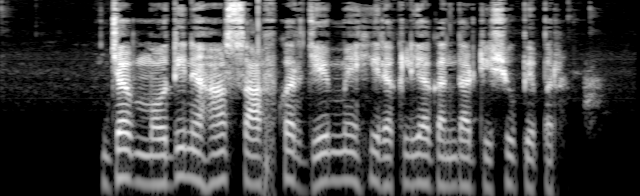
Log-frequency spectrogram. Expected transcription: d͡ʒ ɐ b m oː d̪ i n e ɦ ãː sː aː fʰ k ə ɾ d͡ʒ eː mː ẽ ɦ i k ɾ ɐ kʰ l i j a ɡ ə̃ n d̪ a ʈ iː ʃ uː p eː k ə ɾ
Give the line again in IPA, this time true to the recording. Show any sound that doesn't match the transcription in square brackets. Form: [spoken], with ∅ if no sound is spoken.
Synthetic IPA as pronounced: d͡ʒ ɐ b m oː d̪ i n e ɦ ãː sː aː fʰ k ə ɾ d͡ʒ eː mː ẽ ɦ i [∅] ɾ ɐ kʰ l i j a ɡ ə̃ n d̪ a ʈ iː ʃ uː p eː [p] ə ɾ

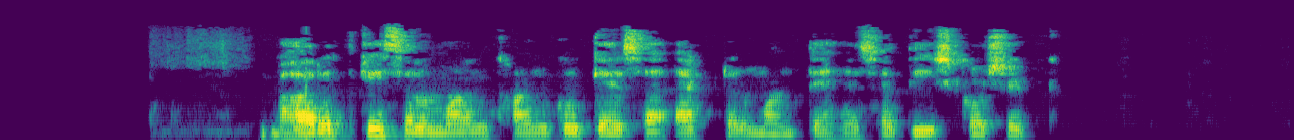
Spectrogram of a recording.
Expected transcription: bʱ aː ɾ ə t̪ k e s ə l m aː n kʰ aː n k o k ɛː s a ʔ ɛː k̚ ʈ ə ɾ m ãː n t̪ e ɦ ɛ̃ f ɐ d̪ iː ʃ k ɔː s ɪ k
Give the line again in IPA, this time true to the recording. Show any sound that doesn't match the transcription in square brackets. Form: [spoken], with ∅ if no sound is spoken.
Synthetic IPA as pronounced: bʱ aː ɾ ə t̪ k e s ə l m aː n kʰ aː n k o k ɛː s a ʔ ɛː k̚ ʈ ə ɾ m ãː n t̪ e ɦ ɛ̃ [s] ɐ [t̪] iː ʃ k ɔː [ʃ] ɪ k

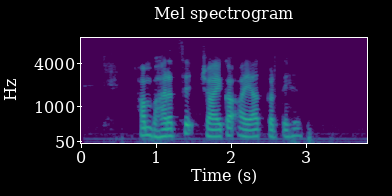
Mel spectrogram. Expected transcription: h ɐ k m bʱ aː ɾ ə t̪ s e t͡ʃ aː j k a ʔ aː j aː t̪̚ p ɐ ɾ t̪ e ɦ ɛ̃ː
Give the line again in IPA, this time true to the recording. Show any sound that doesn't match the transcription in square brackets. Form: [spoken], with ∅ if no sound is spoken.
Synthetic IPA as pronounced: h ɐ [∅] m bʱ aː ɾ ə t̪ s e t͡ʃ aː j k a ʔ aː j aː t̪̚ [k] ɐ ɾ t̪ e ɦ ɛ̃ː

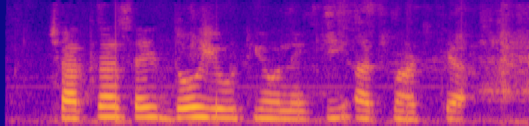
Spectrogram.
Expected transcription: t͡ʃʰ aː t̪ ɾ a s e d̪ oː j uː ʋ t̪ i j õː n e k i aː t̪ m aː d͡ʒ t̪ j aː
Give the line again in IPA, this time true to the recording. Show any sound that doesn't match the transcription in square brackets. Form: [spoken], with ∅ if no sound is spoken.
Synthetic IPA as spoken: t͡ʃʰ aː t̪ ɾ a s e d̪ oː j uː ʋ t̪ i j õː n e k i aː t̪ m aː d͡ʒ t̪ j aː

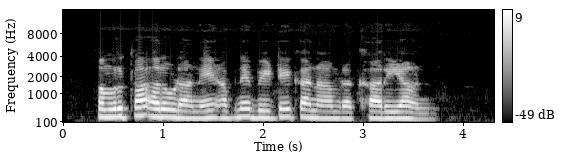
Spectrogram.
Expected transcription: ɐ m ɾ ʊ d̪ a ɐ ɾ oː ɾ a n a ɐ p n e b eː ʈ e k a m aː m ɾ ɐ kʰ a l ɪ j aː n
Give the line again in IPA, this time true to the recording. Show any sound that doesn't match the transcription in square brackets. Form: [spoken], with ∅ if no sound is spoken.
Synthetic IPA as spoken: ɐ m ɾ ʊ [t̪] a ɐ ɾ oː [ɽ] a n [e] ɐ p n e b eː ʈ e k a [n] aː m ɾ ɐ kʰ a [ɾ] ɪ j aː n

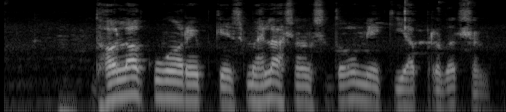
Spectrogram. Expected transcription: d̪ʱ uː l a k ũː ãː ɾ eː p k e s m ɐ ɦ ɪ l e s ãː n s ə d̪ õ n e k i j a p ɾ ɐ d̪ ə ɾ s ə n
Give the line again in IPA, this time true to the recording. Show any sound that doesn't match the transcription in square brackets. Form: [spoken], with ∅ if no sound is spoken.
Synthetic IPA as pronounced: d̪ʱ [ɔː] l a k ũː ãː ɾ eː p k e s m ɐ ɦ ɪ l [a] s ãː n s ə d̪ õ n e k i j a p ɾ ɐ d̪ ə ɾ [ʃ] ə n

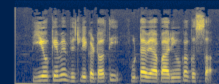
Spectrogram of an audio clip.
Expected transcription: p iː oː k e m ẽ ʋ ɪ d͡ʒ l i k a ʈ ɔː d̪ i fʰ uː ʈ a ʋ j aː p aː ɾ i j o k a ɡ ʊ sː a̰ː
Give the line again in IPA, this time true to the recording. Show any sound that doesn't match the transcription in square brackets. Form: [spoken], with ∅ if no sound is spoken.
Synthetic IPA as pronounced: p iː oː k e m ẽ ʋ ɪ d͡ʒ l i k [ɐ] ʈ ɔː [t̪] i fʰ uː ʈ a ʋ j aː p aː ɾ i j [õ] k a ɡ ʊ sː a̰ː

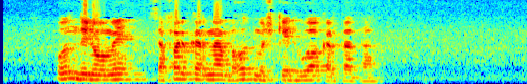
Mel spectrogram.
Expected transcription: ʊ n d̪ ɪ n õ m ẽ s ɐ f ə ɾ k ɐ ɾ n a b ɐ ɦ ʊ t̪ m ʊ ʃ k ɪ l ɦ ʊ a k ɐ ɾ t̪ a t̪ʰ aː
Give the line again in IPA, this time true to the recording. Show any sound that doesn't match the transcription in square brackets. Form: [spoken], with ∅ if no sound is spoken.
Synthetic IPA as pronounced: ʊ n d̪ ɪ n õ m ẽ s ɐ f ə ɾ k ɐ ɾ n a b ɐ ɦ ʊ t̪ m ʊ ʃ k ɪ l ɦ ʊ a k ɐ ɾ t̪ a t̪ʰ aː

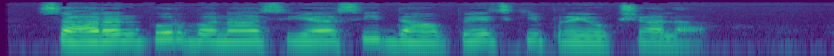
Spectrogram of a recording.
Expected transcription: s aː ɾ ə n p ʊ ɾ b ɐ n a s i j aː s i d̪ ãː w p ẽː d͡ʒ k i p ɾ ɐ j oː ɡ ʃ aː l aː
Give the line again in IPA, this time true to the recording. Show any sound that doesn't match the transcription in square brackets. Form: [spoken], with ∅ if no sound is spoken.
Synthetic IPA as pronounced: s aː ɾ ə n p ʊ ɾ b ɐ n a s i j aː s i d̪ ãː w p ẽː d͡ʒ k i p ɾ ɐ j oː ɡ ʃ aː l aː

